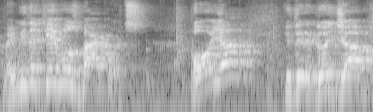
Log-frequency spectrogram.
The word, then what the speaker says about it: Boya: ahead and unbox this boya is it boya is things pronounced boy it's boya nagoya let's see what's inside okay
